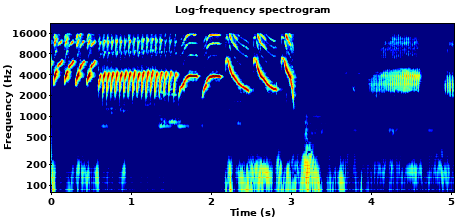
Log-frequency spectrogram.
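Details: Ngeriwik-style canary song played as a lure for young canaries to learn: quick pulsed notes, then a long dense rattle, followed by swooping downward whistles and a short buzzy burst.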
